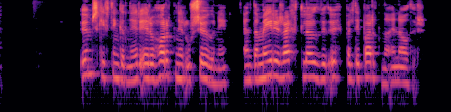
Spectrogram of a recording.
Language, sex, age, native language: Icelandic, female, 40-49, Icelandic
